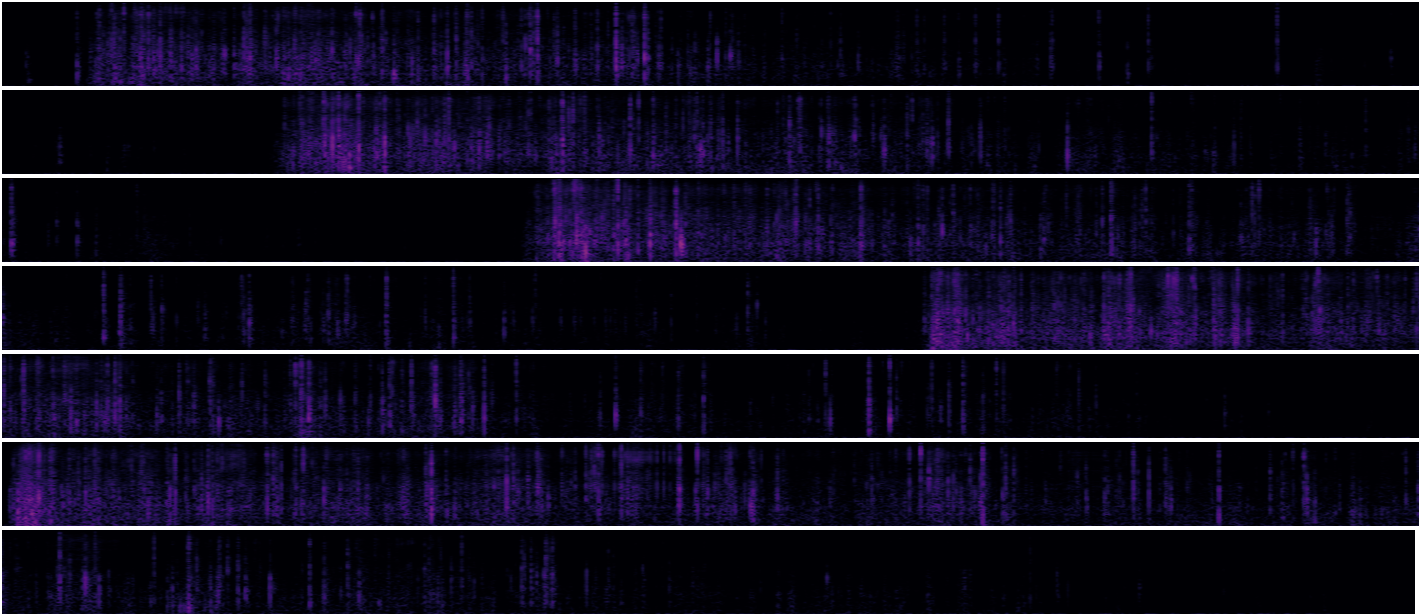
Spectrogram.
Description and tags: Thunder (Chips Bag)
The sound of handling a chips bag in a certain manner can create the basis for what seems to evoke the sound of thunder, when tampered with through equalization.
Lighting, OWI, Bag, Strike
